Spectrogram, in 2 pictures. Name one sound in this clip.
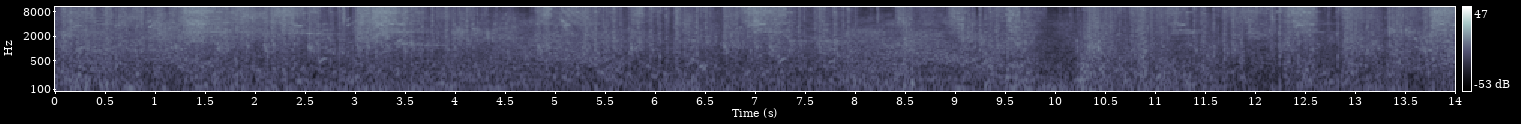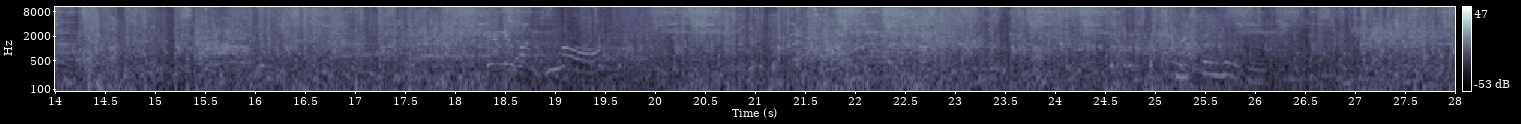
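Monsters are struck with heavy impacts again and again.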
